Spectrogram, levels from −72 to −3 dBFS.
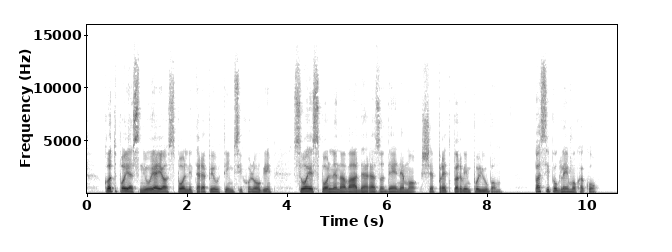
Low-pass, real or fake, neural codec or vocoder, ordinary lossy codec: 14.4 kHz; real; none; MP3, 64 kbps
